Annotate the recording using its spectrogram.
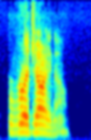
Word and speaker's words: Regina: There's a city in Canada called Regina. And everybody thought he said vagina. Like, Twitter blew up with that. I'm like, that's how they pronounce the city name in Canada. Although it's spelled like Regina.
